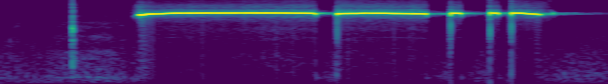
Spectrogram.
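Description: A loud, pure whistle imitating a hazel grouse call, held steady at a high pitch, broken into a long note followed by several shorter bursts, in an autumn forest by a river.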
